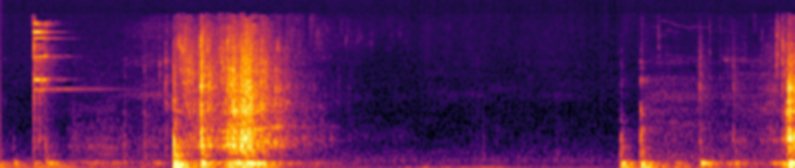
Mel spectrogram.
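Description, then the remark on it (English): Ice cubes and water are dumped out of a rocks glass, rattling and clinking against the glass with a splash of water, a short burst followed by a quiet pause and another brief clatter near the end. “Let's go ahead and dump the ice and the water out of the rocks glass.”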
